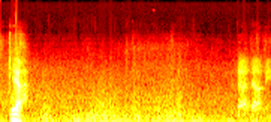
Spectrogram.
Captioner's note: wind blowing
